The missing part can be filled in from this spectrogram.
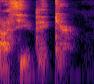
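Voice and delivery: soft, hushed whisper. Retelling hearing a voice while looking at a mirror: imitating a whisper. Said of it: "that voice whispered back to me and said".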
